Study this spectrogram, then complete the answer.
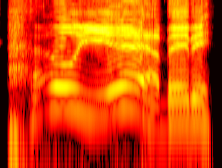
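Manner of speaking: a hammed-up gloat; gloating call seller. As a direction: play the smug seller celebrating. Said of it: "Call sellers are like".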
